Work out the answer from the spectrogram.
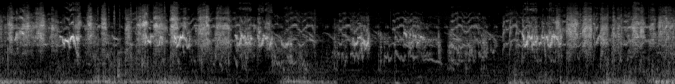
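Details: Flock of aviary budgerigars, bursts of high squawky chirps and chatter with a short quieter lull in the middle before the chorus resumes.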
